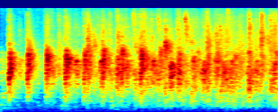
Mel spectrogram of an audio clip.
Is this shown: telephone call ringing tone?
no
